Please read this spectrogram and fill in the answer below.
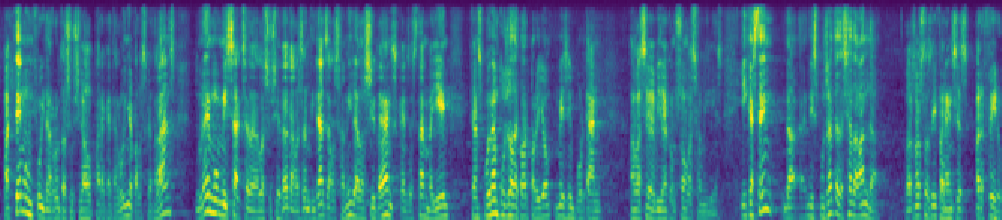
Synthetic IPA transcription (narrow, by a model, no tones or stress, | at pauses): fək̚t̪ɛmuɱfuʎd̪ərut̪əsusialˠpəɾəkət̪əluɲəpəɾlˠskət̪əlans | d̪unɛmumːisad͡ʒəðələsusiət̪at̪ələzənt̪it̪ad͡zəlˠəsfəmilijəzðəlˠsiuwt̪əðanskənzəst̪ambəjenkənspuðɾɛmpuzaðəkɔɾt̪pəɾəʎɔmezimpuɾt̪an | ənləseβəβ̞iðəkɔmsonləsfəmiliəsikəst̪ɛmd̪əd̪ispuzad͡zəðəʃaðəβand̪ə | ləznɔst̪ɾəzðifəɾɛnsiəspəɾfeɾu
